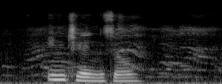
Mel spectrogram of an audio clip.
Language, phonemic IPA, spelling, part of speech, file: Italian, /inˈtsɛnso/, incenso, adjective / noun / verb, It-incenso.ogg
